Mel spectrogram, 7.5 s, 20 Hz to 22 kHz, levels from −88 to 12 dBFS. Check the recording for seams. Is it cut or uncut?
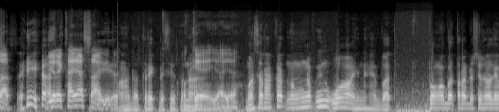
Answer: cut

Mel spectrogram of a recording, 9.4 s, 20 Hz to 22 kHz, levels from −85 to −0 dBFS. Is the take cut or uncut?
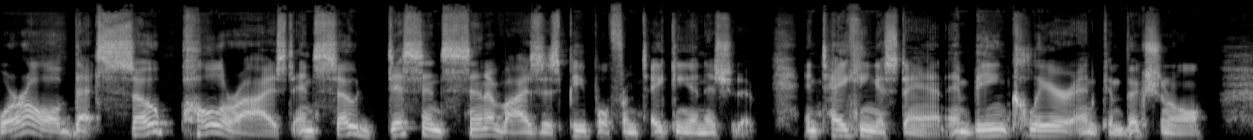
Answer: uncut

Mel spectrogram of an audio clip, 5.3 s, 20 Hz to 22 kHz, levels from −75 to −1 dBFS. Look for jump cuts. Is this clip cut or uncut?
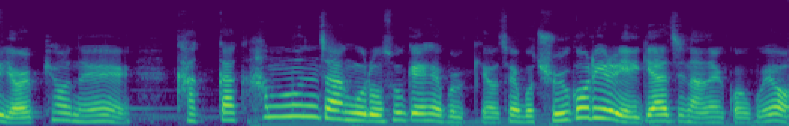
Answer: uncut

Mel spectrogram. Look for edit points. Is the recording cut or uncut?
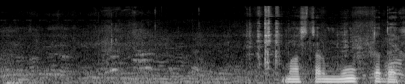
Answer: uncut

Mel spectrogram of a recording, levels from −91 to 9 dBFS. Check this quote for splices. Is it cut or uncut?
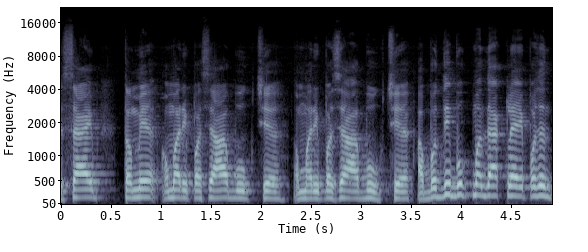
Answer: cut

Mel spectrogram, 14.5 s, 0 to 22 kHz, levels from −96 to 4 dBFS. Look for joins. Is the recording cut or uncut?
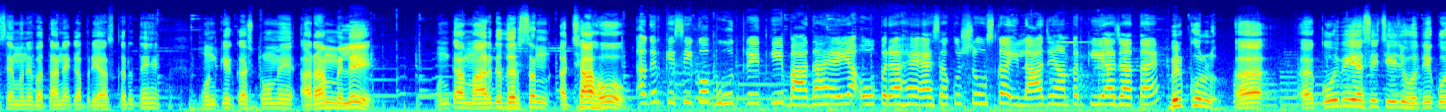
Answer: cut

